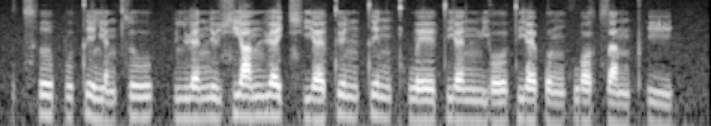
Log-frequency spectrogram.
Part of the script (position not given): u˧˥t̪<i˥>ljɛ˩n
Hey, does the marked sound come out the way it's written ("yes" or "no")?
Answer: no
